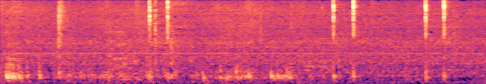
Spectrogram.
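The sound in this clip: Quiet computer mouse clicks, a few light, sharp ticks spread across a faint background hum, some falling in quick pairs.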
